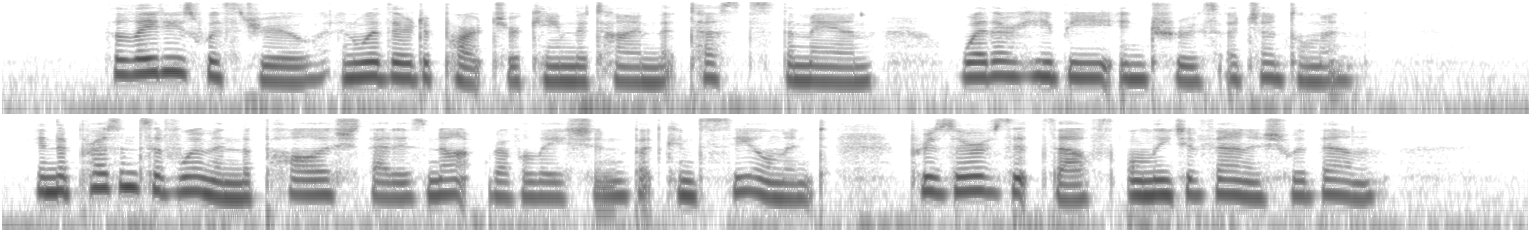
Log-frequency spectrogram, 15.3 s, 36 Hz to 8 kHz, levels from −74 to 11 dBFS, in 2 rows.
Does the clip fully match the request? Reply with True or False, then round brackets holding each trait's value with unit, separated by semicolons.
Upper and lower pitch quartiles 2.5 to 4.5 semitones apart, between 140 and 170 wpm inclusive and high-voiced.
True (3.4 semitones; 160 wpm; 200 Hz)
